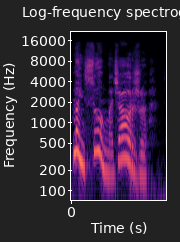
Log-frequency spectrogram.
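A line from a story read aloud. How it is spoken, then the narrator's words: Exclamation. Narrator (Italian): esclamò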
